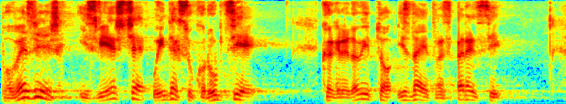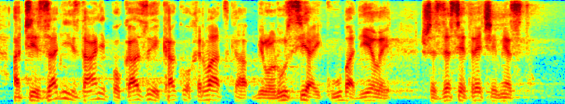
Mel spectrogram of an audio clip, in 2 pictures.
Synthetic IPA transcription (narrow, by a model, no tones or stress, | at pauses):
po̞ʋe̞zujeʃizʋʲjeːʃt͡ɕe̞uind̪eksuko̞ɾupt̪sije̞ | ko̞jeɡɾed̪o̞ʋit̪o̞ʔizd̪aːjet̪ɾanspaɾensi | at͡ʃije̞zad̪ɲe̞izd̪aːɲe̞po̞kazuje̞kako̞xr̩ʋaːt̪skabjelˠo̞ɾusijaikuːbad̪jeːleʃe̞zd̪e̞set̪ːɾet͡ɕe̞mje̞st̪o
